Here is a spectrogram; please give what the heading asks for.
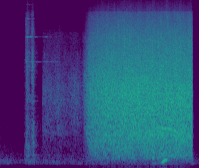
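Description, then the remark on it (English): A couple of brief noisy bursts lead into a dense, steady round of crowd applause lasting about two seconds, given for someone's recent retirement, which stops abruptly. No one speaks. “And so let's see if we can find a round of applause for that.”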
